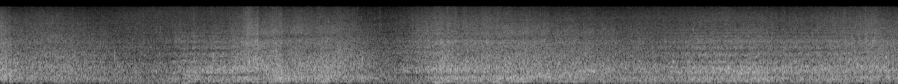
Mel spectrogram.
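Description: Small waves washing up over sand at the water's edge and drawing back: a steady rush of surf that swells about two seconds in, dips briefly near four seconds, and swells again.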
